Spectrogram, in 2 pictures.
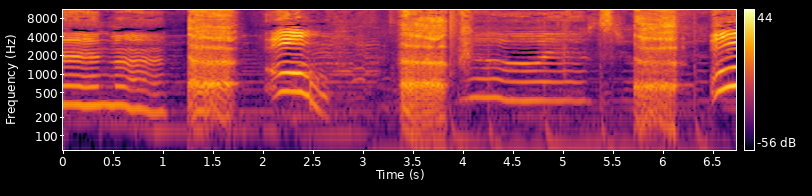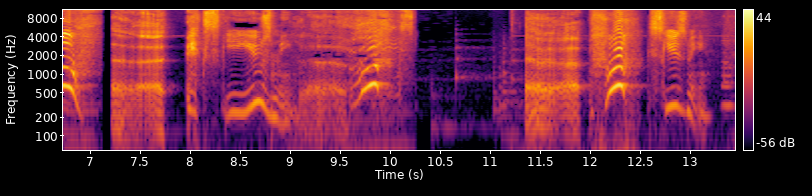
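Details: Adult woman, gassy, letting out a series of loud, drawn-out voiced belches with "excuse me" between them; burping.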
